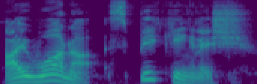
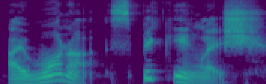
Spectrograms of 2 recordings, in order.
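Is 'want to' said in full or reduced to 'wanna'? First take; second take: reduced; reduced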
